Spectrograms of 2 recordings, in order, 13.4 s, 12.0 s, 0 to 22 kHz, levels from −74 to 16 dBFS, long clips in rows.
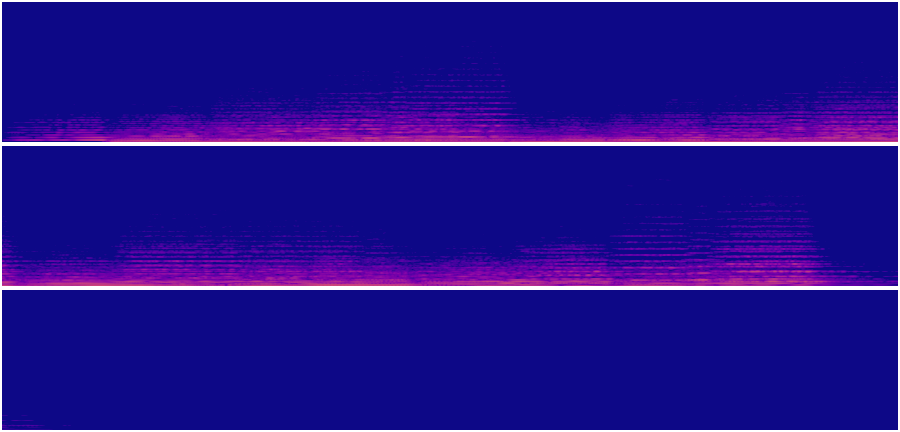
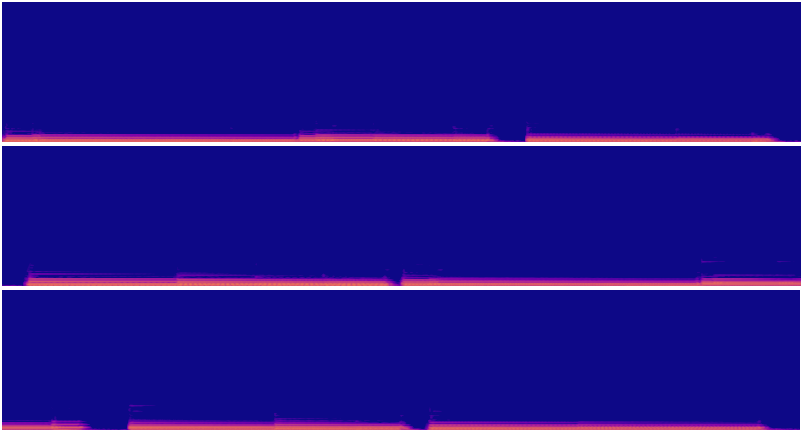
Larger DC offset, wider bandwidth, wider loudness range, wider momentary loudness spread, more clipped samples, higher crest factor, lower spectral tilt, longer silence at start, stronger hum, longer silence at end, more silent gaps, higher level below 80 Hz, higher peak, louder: neither; first, 16.5 kHz vs 2.1 kHz; first, 5 LU vs 2 LU; about the same, 5 LU vs 5 LU; neither; about the same, 16 dB vs 14 dB; second, -6 dB/octave vs -15 dB/octave; about the same, 0.05 s vs 0 s; neither; first, 4.5 s vs 0.15 s; neither; second, -48 dBFS vs -38 dBFS; second, -22 dBFS vs -8 dBFS; second, -36 LUFS vs -23 LUFS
